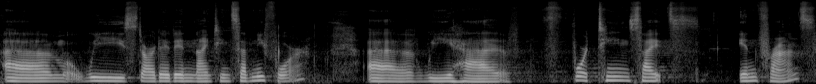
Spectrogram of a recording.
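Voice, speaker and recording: This woman's voice sits at a very deep, low pitch. Her intonation stays fairly even. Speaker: company internationalization coordinator. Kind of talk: on-stage interview. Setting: stage with audience. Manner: loud.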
